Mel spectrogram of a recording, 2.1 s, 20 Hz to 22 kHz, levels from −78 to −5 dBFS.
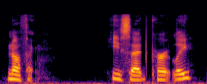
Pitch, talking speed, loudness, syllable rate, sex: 190 Hz, 115 wpm, -20 LUFS, 4.8 syllables/s, female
